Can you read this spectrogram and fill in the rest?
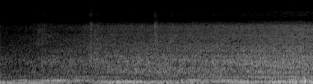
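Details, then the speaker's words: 2007–2015 Toyota Camry, ignition on with the engine off: a steady, even whooshing hum as the radiator fan runs continuously. Fail-safe mode was triggered by disconnecting the electronic thermostat wire to bypass a faulty fan control module. "The ignition is on. You can hear the fan humming right"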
